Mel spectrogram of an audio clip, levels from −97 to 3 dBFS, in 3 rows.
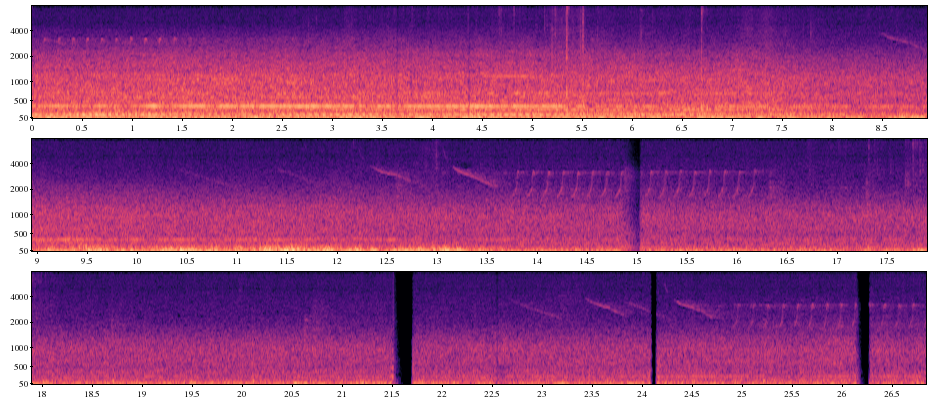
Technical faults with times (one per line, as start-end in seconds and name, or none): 3.64-4.39 scattered short gaps
14.86-15.04 long network dropout
21.50-21.72 long network dropout
22.54-22.59 short concealed packet loss
24.09-24.16 burst of packet loss
26.14-26.42 burst of packet loss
